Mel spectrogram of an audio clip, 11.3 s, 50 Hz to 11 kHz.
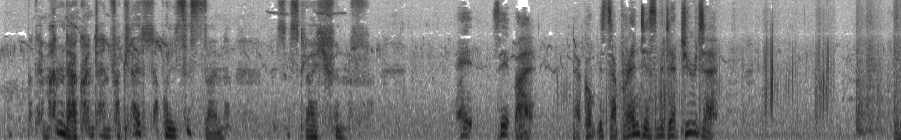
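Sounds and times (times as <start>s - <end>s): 
speech: 0.5s - 4.6s, 5.7s - 9.1s
man's footsteps walking away through a park: 5.0s - 11.2s.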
